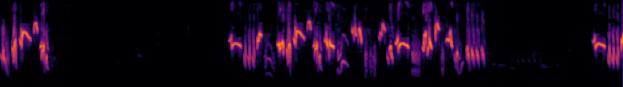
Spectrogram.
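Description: A Dunnock gives a high, quick, jingling warble lasting several seconds, with fragments of song just before and after, against a quiet background.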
